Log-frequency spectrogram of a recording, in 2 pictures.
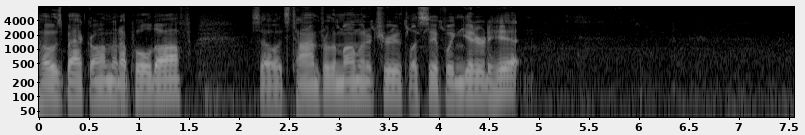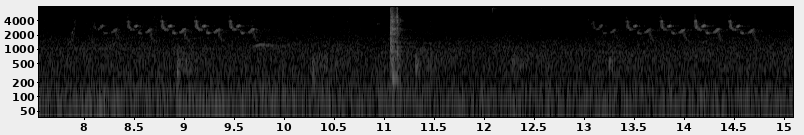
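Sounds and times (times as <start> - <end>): songbird chirping faintly: 0.0 - 15.0
sharp click: 11.0 - 11.3.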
